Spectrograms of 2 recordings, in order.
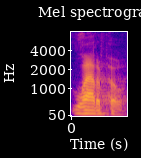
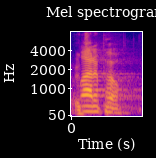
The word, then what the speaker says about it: Ladapo: Bal thank you Mr chair Dr is it lpo is that how you pronounce ladapo sure it's all good either way no but how do you pronounce your name lpo lpo I like to get it right okay' are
